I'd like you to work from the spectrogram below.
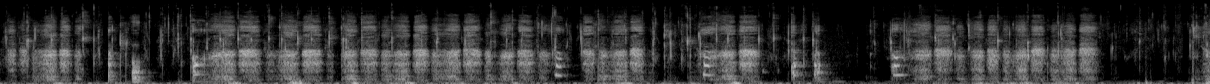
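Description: A small dog pants in rapid, rhythmic, breathy puffs that continue steadily for about twelve seconds. There is one brief pause near the end.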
